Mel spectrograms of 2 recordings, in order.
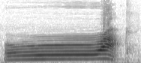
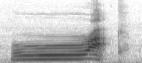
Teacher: notice how my lips are coming forward and my tongue moves back in my mouth and i push out the r sound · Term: american r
